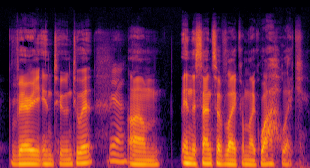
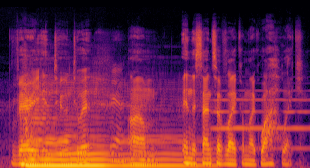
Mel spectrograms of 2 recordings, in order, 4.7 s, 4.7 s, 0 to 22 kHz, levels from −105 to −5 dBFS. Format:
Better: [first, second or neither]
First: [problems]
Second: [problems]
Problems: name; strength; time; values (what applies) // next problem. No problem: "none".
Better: first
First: none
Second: background music; very loud; throughout; 3 dB above the speech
